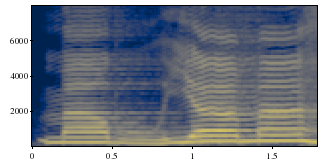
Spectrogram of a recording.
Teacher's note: huruf ro sukun dibaca secara tafkhim karena harakat huruf sebelumnya fathah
